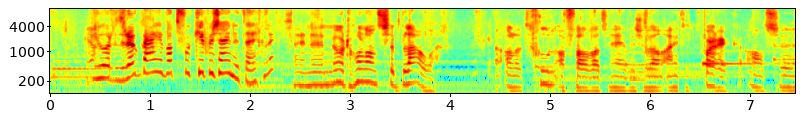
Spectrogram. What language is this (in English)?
Dutch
